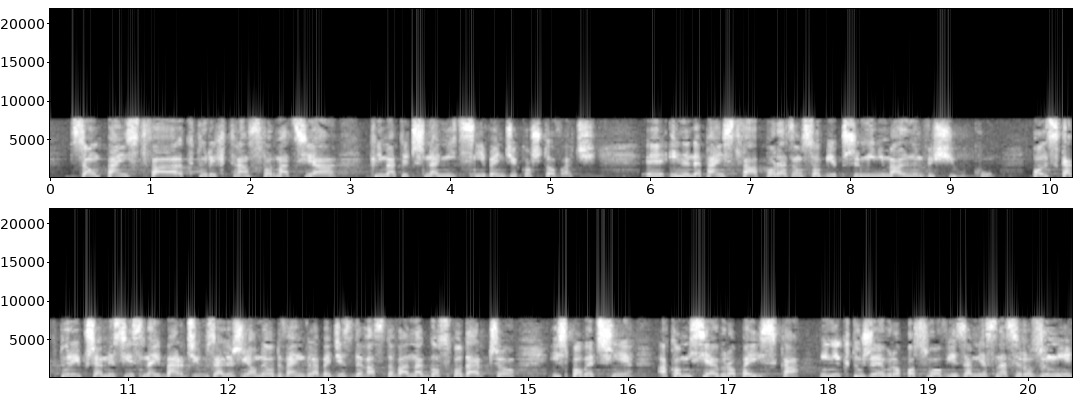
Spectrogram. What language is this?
Polish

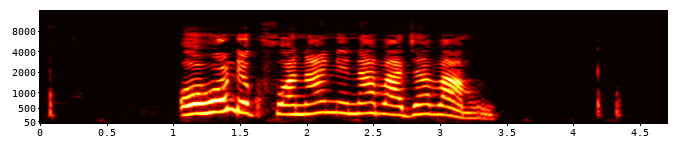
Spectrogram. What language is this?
Taita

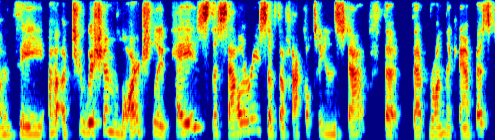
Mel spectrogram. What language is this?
English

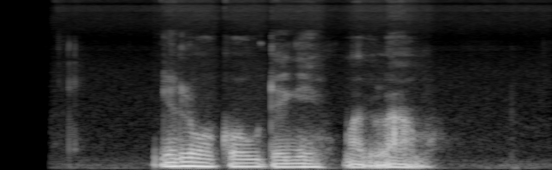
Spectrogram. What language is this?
Luo (Kenya and Tanzania)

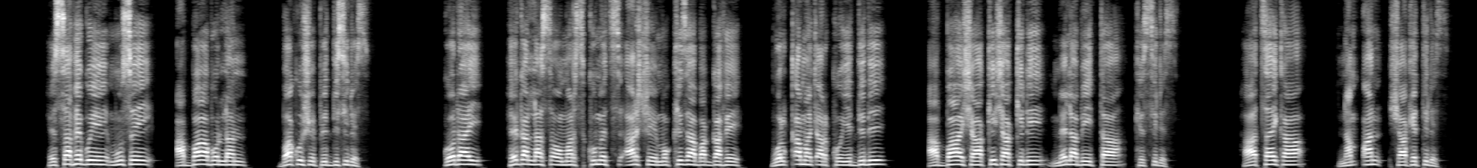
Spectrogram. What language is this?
Gamo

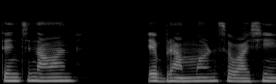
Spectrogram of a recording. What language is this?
Konkani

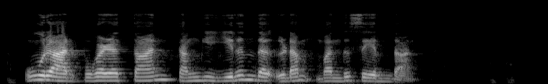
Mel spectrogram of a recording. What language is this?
Tamil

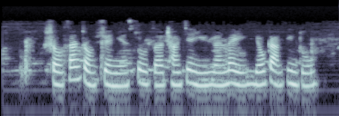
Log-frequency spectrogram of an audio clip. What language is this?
Chinese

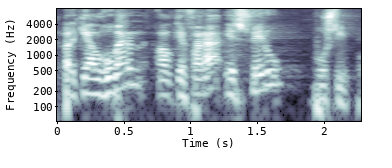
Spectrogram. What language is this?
Catalan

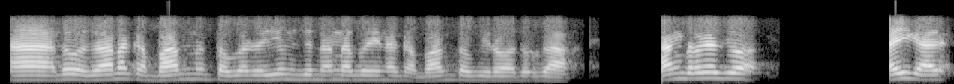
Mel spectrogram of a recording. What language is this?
Manipuri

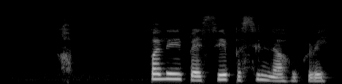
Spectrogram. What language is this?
Pashto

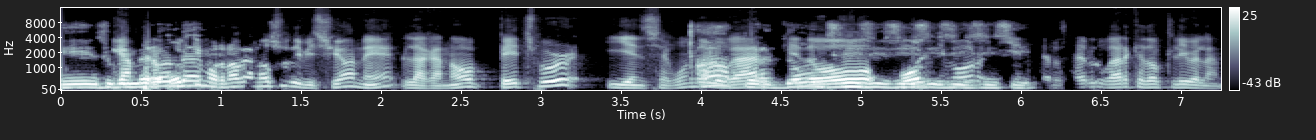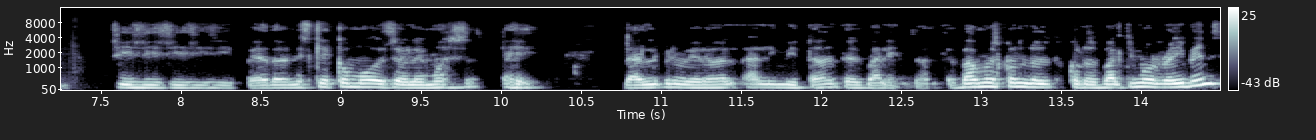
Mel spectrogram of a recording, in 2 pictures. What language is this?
Spanish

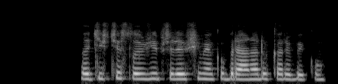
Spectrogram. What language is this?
Czech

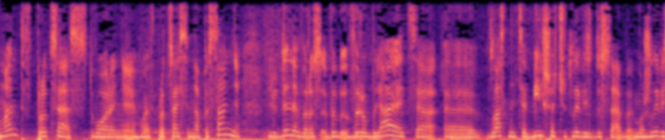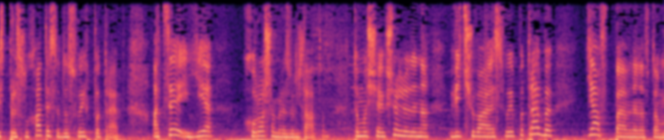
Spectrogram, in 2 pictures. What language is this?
Ukrainian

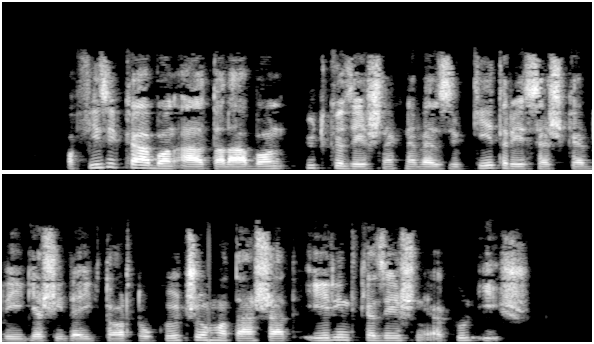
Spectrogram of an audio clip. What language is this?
Hungarian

